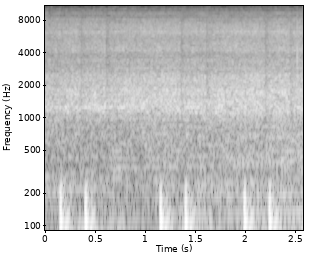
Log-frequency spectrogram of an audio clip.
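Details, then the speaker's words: Simulated heartbeat from a Mercedes Vision AVTR concept car that scans the driver's heartbeat: steady paired lub-dub thumps, about 70 a minute, over a faint hum. "So what this is doing is this is actually scanning my heartbeat, and it can actually tell through this scanner and this projector who's driving the car."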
